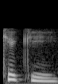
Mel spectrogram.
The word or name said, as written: kicky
